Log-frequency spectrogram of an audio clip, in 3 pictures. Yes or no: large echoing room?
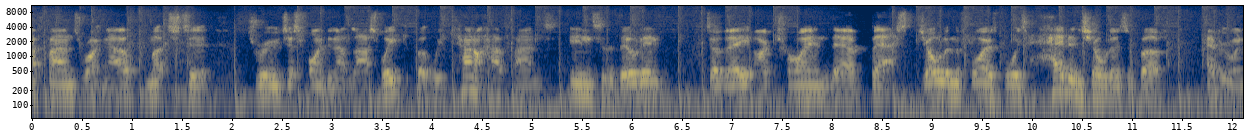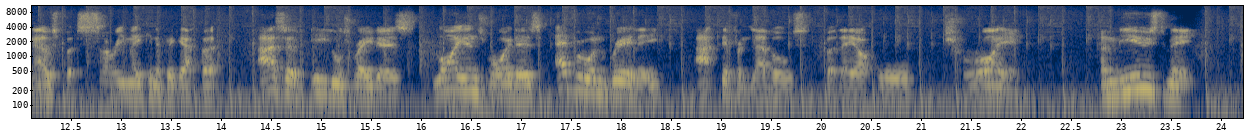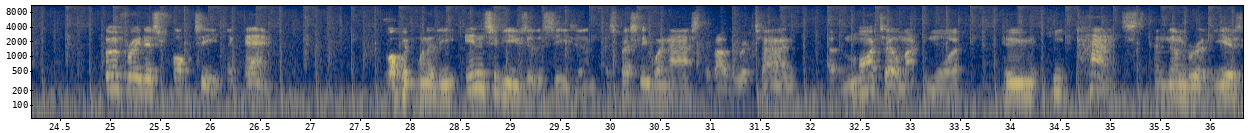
no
